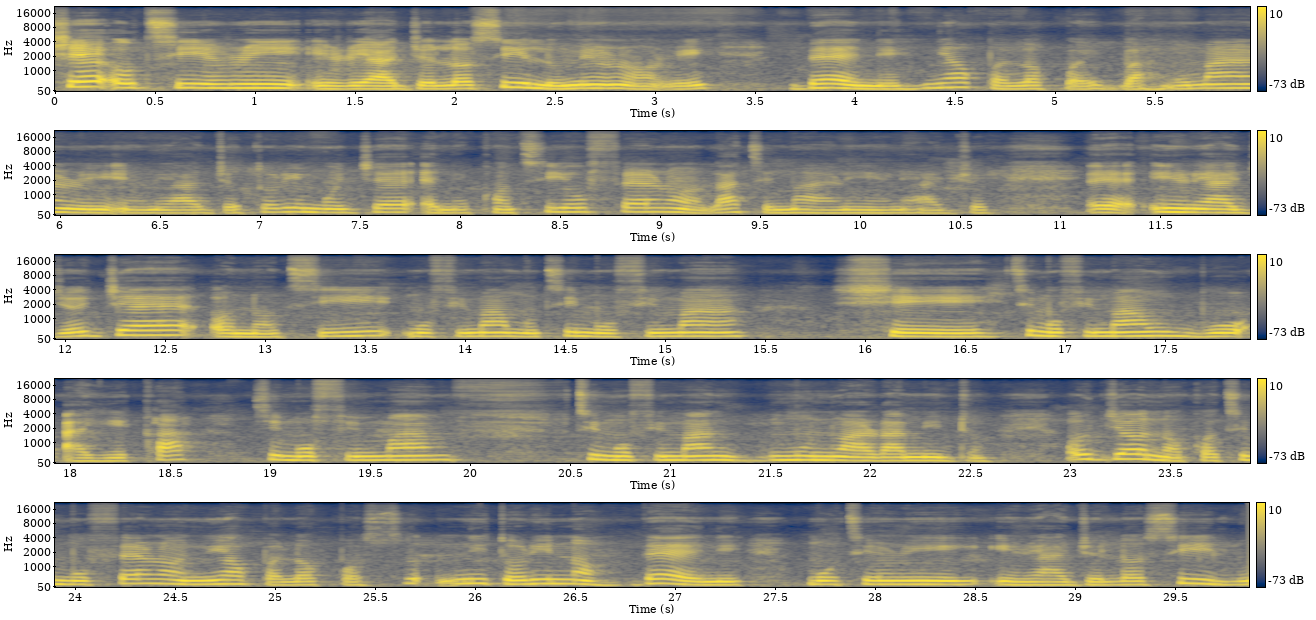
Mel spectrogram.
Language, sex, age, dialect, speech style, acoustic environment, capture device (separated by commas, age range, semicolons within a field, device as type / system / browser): Yoruba, female, 35-44, Nigeria - Ibadan, relaxed, silence, mobile / Linux / Chrome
